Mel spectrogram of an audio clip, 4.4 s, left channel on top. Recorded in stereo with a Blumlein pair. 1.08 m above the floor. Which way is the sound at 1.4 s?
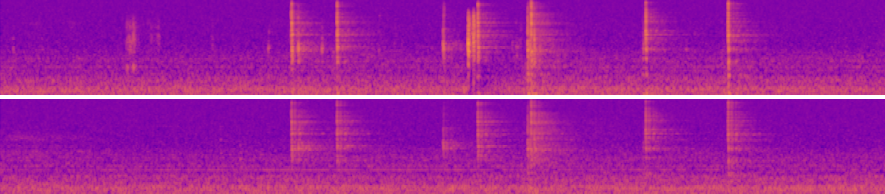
65° left.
